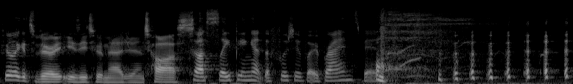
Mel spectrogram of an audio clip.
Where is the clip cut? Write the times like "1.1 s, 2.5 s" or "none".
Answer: 1.4 s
